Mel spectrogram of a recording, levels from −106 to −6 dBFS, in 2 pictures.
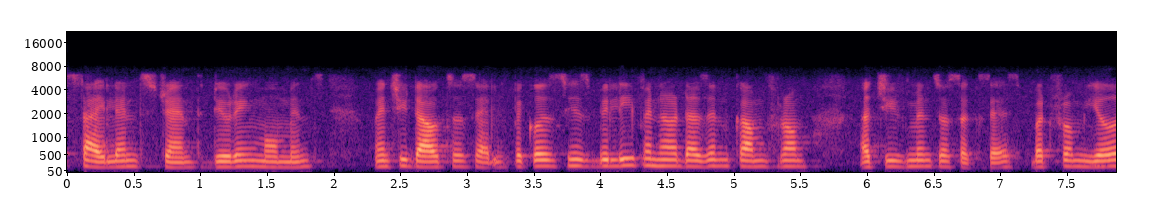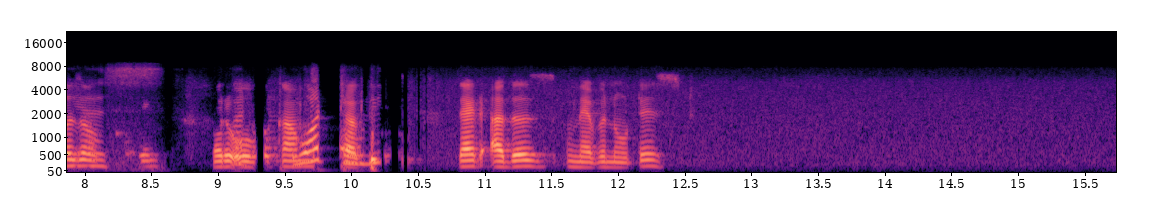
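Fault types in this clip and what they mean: Speech suppressed in double talk: The echo canceller likely mistook overlapping talk for loudspeaker echo and turned everything down. Between 8.07 and 10.33 s the speech dips or cuts out in pieces, by up to about 40 dB over roughly 1.1 seconds in all.
Echo leak: The far end's echo canceller likely let part of its loudspeaker pickup through and sent it back. This is heard as short, delayed scraps of the voice about 153 ms late, at 9.38, 9.89 and 10.36 s, between about 10 and 30 dB below the speech.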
